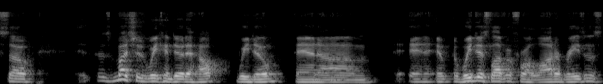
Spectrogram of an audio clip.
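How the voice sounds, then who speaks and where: A man with a normal speaking voice talks at a moderate pace. His pitch is medium and his intonation fairly even. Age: 60s. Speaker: wellness product promoter. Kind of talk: interview testimony.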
